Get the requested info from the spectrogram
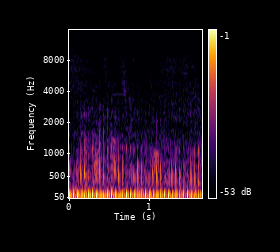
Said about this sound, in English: Got a helicopter hovering overhead.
